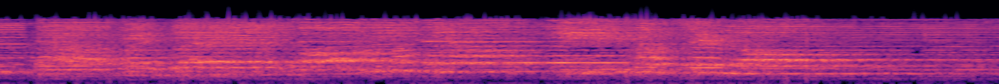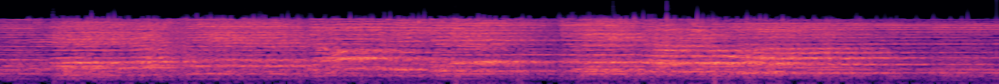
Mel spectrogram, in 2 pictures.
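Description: Polish folk singing group of women singing together, in phrases of about four seconds each.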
